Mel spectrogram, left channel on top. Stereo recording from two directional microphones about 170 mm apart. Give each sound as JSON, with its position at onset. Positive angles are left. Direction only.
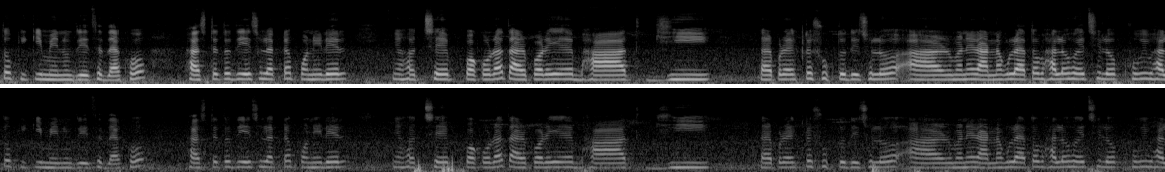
{"t": 0.0, "sound": "speech", "side_deg": 40}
